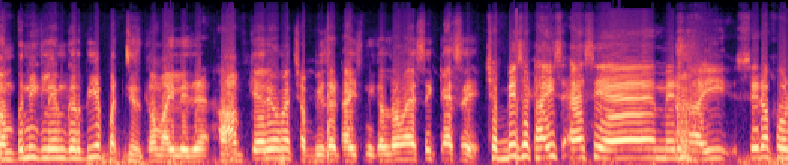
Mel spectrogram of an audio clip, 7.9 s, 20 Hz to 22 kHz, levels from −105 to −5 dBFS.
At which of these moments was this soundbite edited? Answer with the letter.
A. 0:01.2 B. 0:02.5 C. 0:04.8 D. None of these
D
